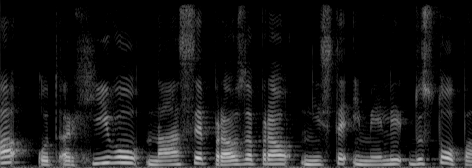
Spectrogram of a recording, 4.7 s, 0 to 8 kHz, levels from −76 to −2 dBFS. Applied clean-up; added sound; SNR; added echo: none; none; none; none.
